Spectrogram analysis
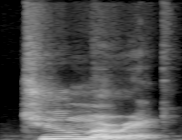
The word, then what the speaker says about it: turmeric: I've always said turmeric. Oh yeah, Lando Kellerian. Yeah, look at a package of turmeric and you'll see it is tur.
